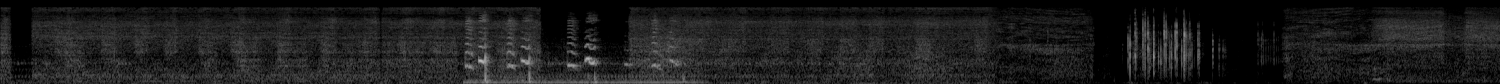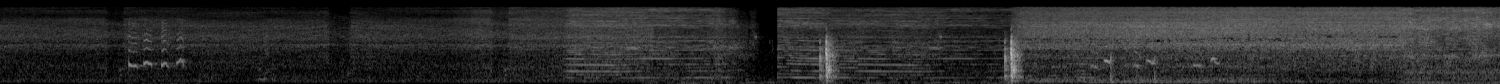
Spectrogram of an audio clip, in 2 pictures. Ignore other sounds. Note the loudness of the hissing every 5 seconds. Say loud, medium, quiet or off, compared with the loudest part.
quiet, quiet, quiet, quiet, medium, loud.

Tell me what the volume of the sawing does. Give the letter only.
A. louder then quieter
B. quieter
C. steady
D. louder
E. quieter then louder
B.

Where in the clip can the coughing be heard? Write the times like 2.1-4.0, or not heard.
not heard.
